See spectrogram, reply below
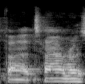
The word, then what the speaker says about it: Thyatira: I want to say Thyatira, and I looked it up, and most people pronounce it Thyatira, so that's what I went with, or I'm trying to go with.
